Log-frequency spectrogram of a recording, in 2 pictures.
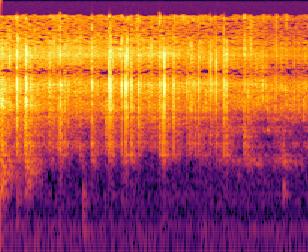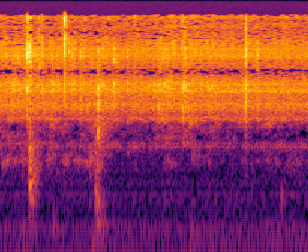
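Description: A disc of pumpkin-and-jaggery dough (gharga) frying in a little hot oil on a nonstick pan: a hissing sizzle full of small crackles, busiest at first and dying down over several seconds.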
